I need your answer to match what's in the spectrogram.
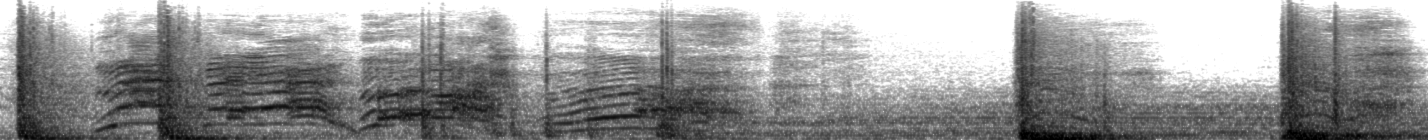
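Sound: pounding on a door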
